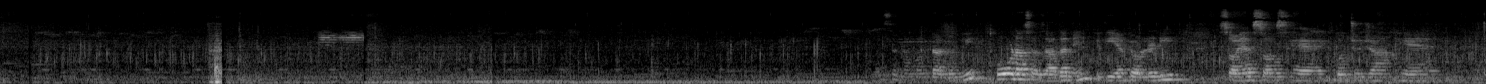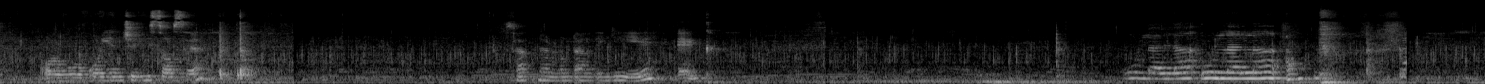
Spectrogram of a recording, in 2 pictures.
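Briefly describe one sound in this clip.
Thick sauce bubbles and simmers in a pan.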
